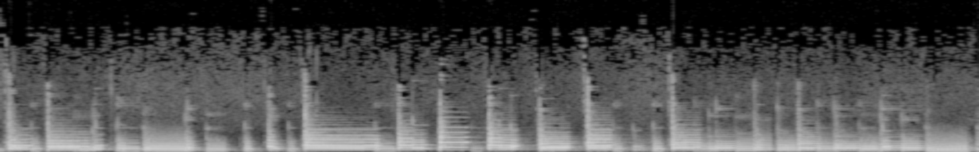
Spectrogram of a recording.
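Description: Electric piano playing short, staccato jazz chords, slightly dissonant, in a quick restless rhythm of several stabs a second.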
